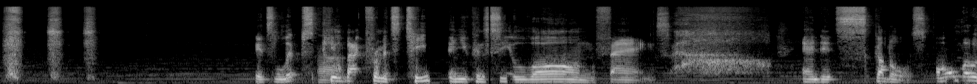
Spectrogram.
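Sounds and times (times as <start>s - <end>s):
voice imitating a creature sniffing: 0.0s - 1.0s
speech: 2.6s - 7.0s, 8.0s - 9.7s.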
